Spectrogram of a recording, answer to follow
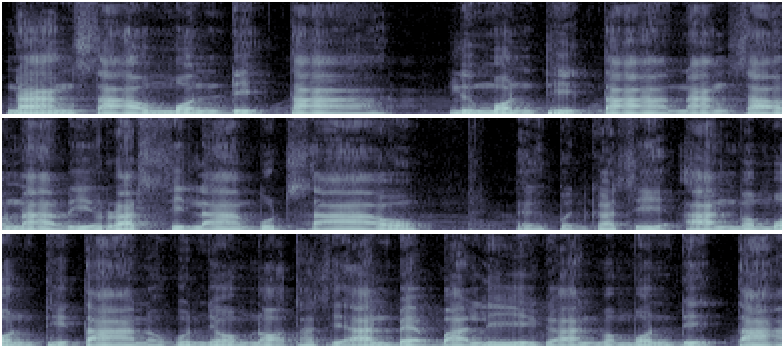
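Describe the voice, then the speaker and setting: In his fifties, a monk with an Isan accent delivers a funeral sermon that is folksy and chatty, weaving in chanted Pali. His voice sits at a medium pitch.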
